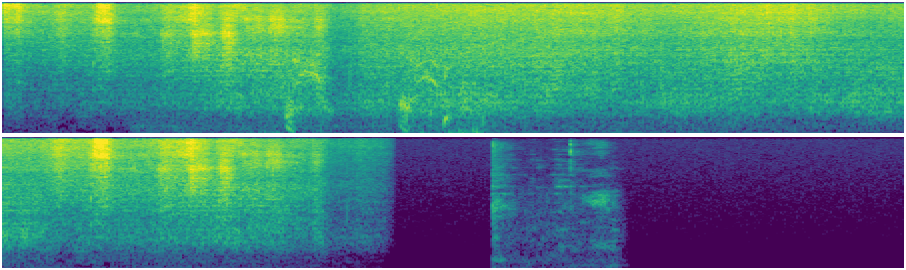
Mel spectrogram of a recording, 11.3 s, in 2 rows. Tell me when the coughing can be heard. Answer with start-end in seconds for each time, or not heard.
0.8-3.0, 8.7-9.4.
